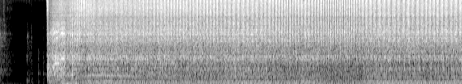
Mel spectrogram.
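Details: Plymouth Duster revived after sitting about two decades, before timing adjustment: catches after silence and runs with an uneven, lumpy beat and hissy exhaust; owner suspects timing too slow, not confirmed; rough running.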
